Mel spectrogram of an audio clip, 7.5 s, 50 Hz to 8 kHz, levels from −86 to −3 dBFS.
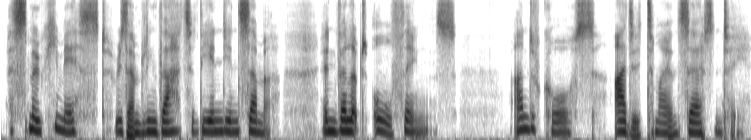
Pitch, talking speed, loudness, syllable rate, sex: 175 Hz, 150 wpm, -22 LUFS, 5.3 syllables/s, female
